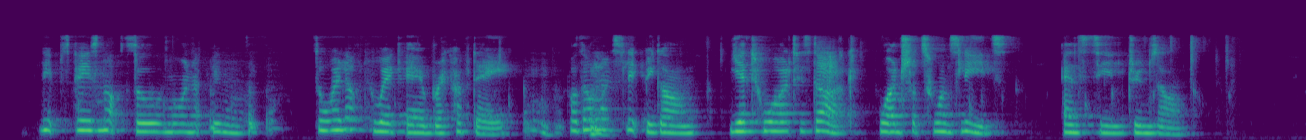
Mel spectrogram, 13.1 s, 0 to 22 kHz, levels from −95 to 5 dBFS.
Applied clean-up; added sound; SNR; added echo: neural mask model DeepFilterNet 3.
